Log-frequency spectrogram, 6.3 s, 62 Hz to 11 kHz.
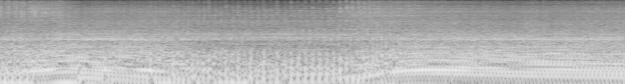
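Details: Yamaha YS624T snow blower after recoil and electric-start repair and carb cleaning, choked, medium throttle: small single-cylinder engine catches and runs at a steady, even chug with no misses or knocks; normal running.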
